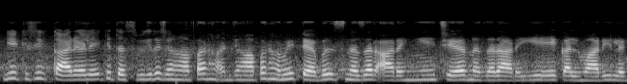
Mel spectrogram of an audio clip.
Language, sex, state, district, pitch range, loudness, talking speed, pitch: Hindi, female, Rajasthan, Churu, 205-235 Hz, -16 LUFS, 240 wpm, 220 Hz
